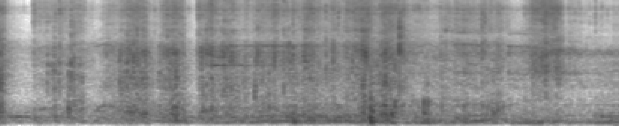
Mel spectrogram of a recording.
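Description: Bubble-wrapped packages and a cardboard box being handled: irregular plastic crinkling and rustling with scattered light knocks.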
